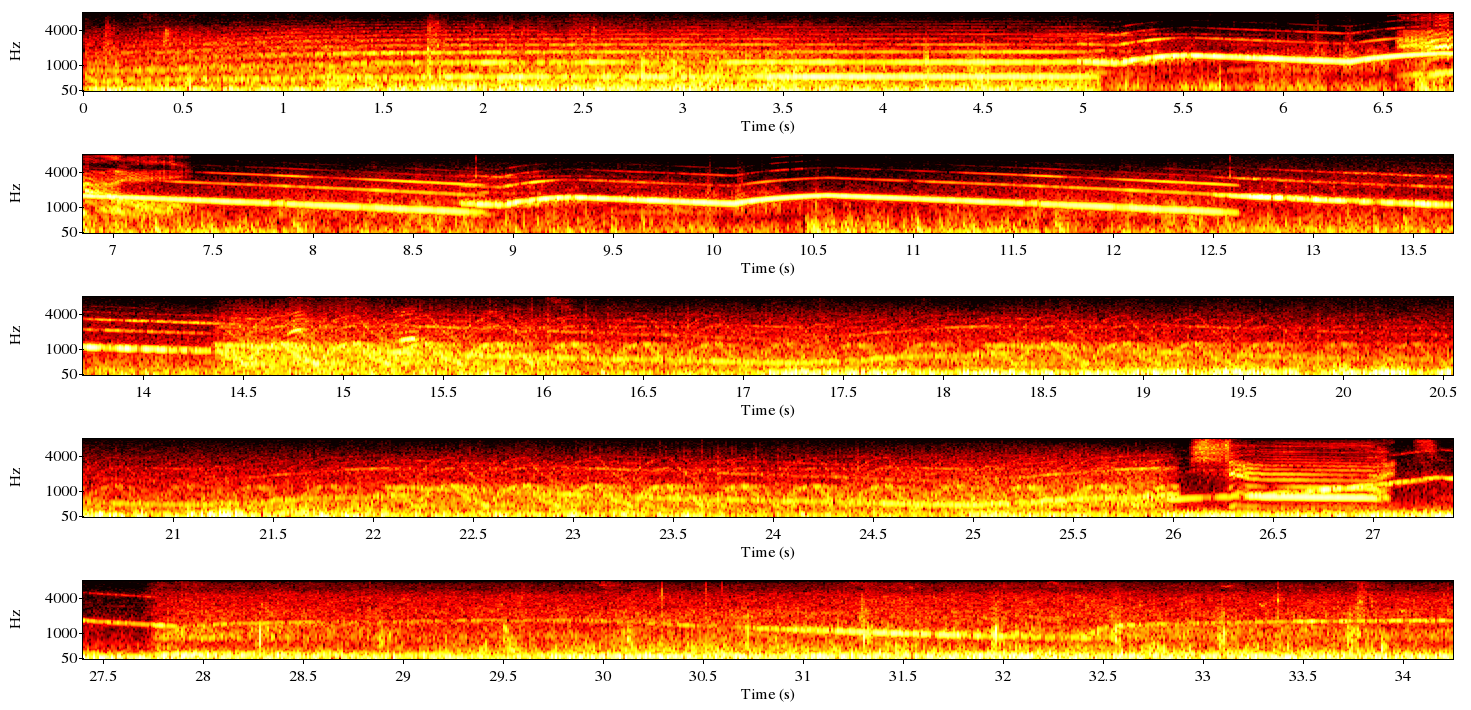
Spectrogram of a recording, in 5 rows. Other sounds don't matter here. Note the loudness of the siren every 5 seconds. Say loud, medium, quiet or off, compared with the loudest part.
loud, loud, loud, medium, medium, medium, loud.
